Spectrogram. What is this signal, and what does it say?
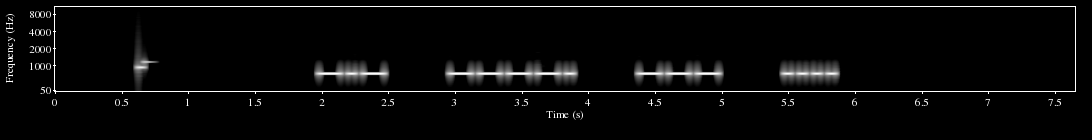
Morse code, heard as a keyed tone, about 21 wpm, spaced as for 12 wpm, 700 Hz. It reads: K9OH
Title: USA Call Signs - 4 Characters - 3x Character Spacing - 22wpm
